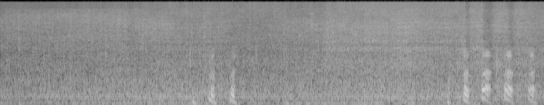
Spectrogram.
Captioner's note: grill hissing; laughing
